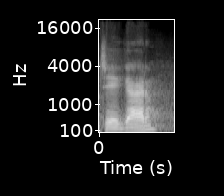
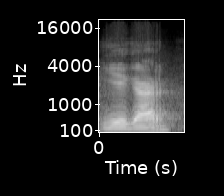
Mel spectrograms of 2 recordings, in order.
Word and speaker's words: llegar: So we have llegar, llamar, llave. That is the J sound. But if I wanted to pronounce it like a Y, it will be llegar, llamar, llave. And if you're from Argentina, you'll pronounce this llegar, like a SH, llamar, and llave.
